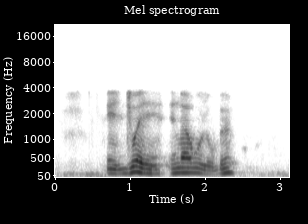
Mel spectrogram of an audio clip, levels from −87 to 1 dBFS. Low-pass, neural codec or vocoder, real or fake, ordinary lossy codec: 3.6 kHz; codec, 24 kHz, 1.2 kbps, DualCodec; fake; Opus, 32 kbps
